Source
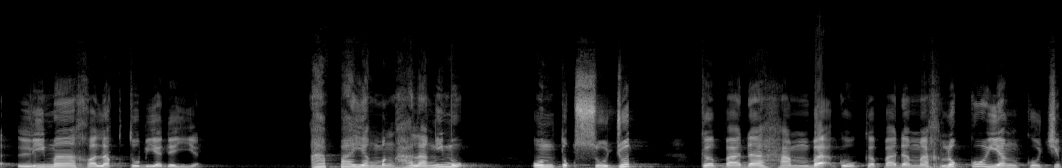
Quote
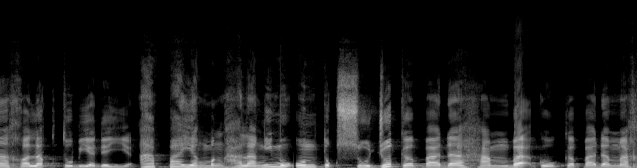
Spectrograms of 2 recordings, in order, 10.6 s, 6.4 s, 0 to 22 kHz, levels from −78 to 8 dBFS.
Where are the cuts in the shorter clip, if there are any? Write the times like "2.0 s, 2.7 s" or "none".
1.3 s, 2.9 s, 4.0 s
